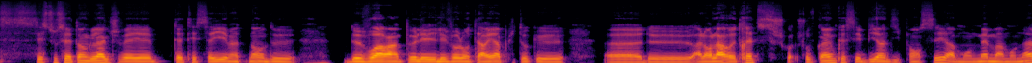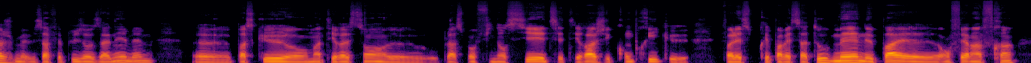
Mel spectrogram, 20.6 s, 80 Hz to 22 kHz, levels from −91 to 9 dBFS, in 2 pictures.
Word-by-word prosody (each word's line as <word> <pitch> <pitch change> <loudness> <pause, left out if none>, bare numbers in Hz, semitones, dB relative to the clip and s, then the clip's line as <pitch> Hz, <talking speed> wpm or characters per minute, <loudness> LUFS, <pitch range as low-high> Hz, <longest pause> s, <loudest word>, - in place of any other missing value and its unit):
c - - -19 0.3
c'est 115 - -1
sous 115 +3 -8
cet 125 -1 +1
angle-là 125 +1 +5
que 115 - -6
je 105 - -10
vais 105 -1 +3 0.2
peut-être 110 -1 -1
essayer 105 +1 0
maintenant 105 +1 -2
de 95 -2 -2 0.5
de 100 - +4
voir 110 +3 +8
un 110 -2 +6
peu 115 +3 -2
les 110 -1 +4
les 105 0 +4
volontariats 105 +1 +3
plutôt 100 -2 -7
que, 90 -2 -2 0.4
heu, 85 0 -1
de 85 0 -2
alors 100 +1 +3
la 105 0 +9
retraite, 115 +5 +1
s - - -15
ch - - -17
je - - -24
trouve 110 - -5
quand 120 - 0
même 125 0 +1
que 125 - -4
c'est 110 -2 -4
bien 110 +4 +1
d'y 95 -2 -8
penser 100 +12 -3
à - - +2
mon 95 0 -5
même 100 +1 0
à 95 - -1
mon 95 +2 -4
âge, 125 -2 0
mais 95 -3 -7
ça - - -3
fait - - -10
plusieurs 100 -2 -4
années 110 +7 -2
même, 115 0 -5 0.4
heu, 80 -2 -4
parce - - -3
qu'en 95 -3 +1
m'intéressant, 95 +1 -3
heu, 80 -2 -5
aux 80 0 -14
placements 95 +1 -5
financiers 95 +4 -2
et 100 - +1
cetera, 110 0 +1
j'ai 90 - -11
compris 100 +1 -5
que 80 -4 -8 0.3
fallait 90 -1 +2
se - - -12
préparer 90 -1 -2
ça - - -3
tôt. 130 +1 +1
Mais 125 +2 +6
ne 110 -5 +2
pas, 115 +4 +5
heu, 95 -3 0
en 100 - -4
faire 105 +2 -1
un 95 -1 -1
frein 120 +4 -5
100 Hz, 220 wpm, -22 LUFS, 95-110 Hz, 0.5 s, la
